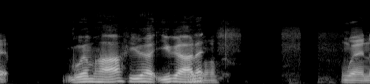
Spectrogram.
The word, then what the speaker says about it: Wim Hof: of like the rapid breathing is that the Wim Hall how do you say it Wim Hof you you got it when uh I did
